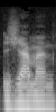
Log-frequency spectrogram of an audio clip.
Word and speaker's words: Xaman: And we stayed at this place called Jaman Condos, spelt with an X-A-M-A-N.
